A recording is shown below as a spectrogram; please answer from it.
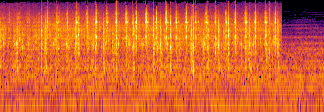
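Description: Fast, even mechanical ticking, about seven clicks a second, like a clock, that stops suddenly near the end, over a faint steady low hum.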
